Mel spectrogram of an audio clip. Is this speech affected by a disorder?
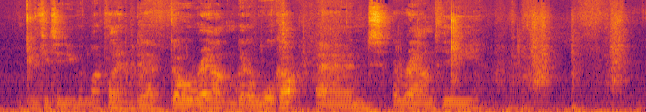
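No.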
